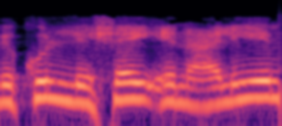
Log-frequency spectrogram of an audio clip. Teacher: تنوين كسر جاء بعده العين إظهار حلقي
